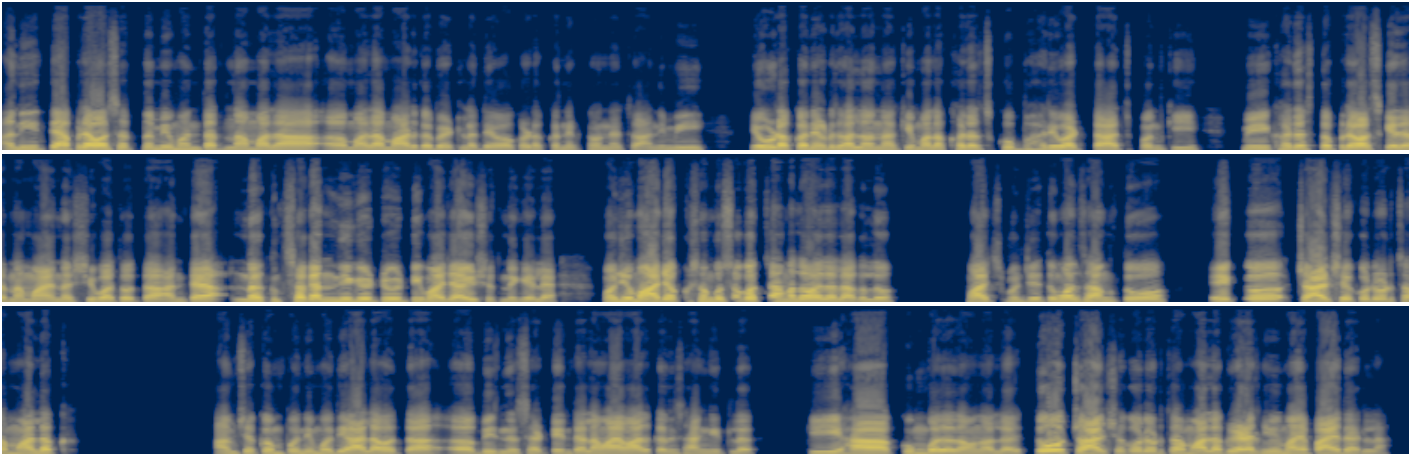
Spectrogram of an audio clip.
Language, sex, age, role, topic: Marathi, male, 25-29, guest, एका प्रवासानं तुमचं जग कसं बदललं?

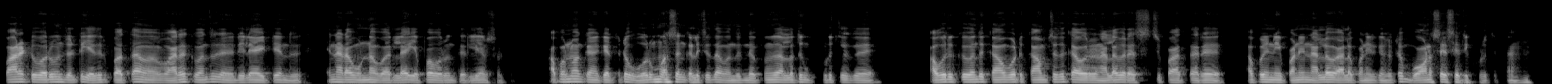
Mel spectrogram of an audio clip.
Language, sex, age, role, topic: Tamil, male, 35-39, guest, வீடியோவுக்கான ஒரு நல்ல கதையை இயல்பாகவும் மனதை ஈர்க்கும்வகையிலும் எப்படி உருவாக்கலாம்?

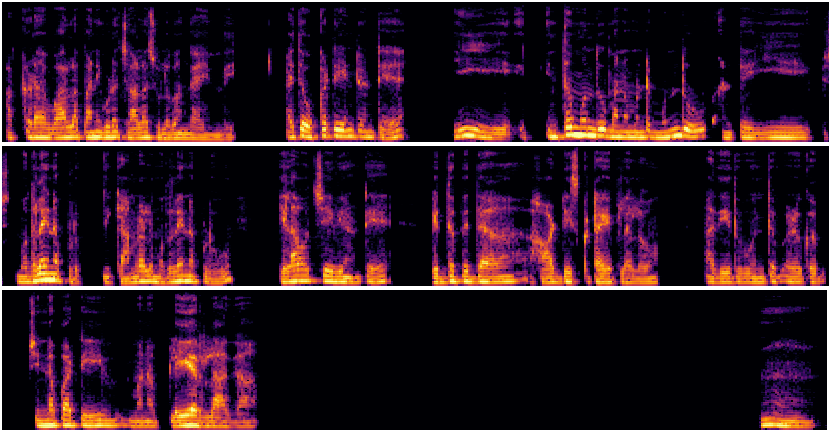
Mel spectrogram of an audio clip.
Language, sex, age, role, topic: Telugu, male, 30-34, guest, ఇంట్లో కెమెరాలు పెట్టుకోవడం గురించి మీ అభిప్రాయం ఏమిటి?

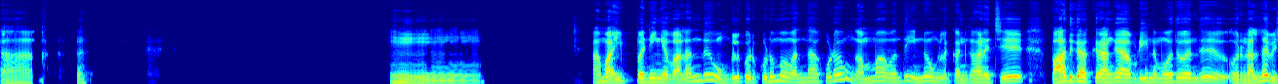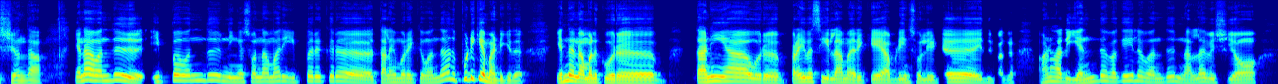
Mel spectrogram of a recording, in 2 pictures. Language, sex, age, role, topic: Tamil, male, 30-34, host, ஒரு நண்பரின் உதவி உங்கள் வாழ்க்கையை எப்படிக் கட்டமைத்தது?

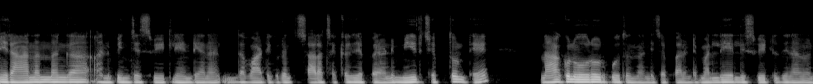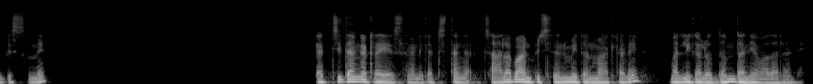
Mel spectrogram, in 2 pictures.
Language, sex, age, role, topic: Telugu, male, 20-24, host, పండుగ సమయంలో మీకు ఇష్టమైన తీపి వంటకం లేదా పానీయం ఏది?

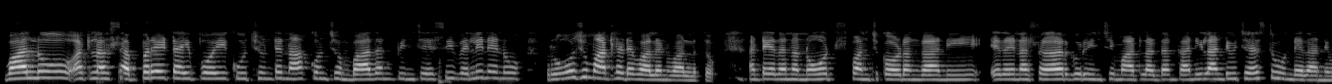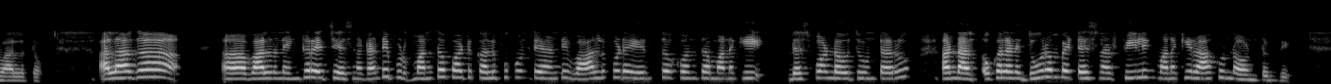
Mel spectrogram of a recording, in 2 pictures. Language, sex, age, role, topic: Telugu, female, 20-24, guest, కొత్తవారికి మొదటి రోజున మీరు ఇచ్చే సూచనలు ఏమిటి?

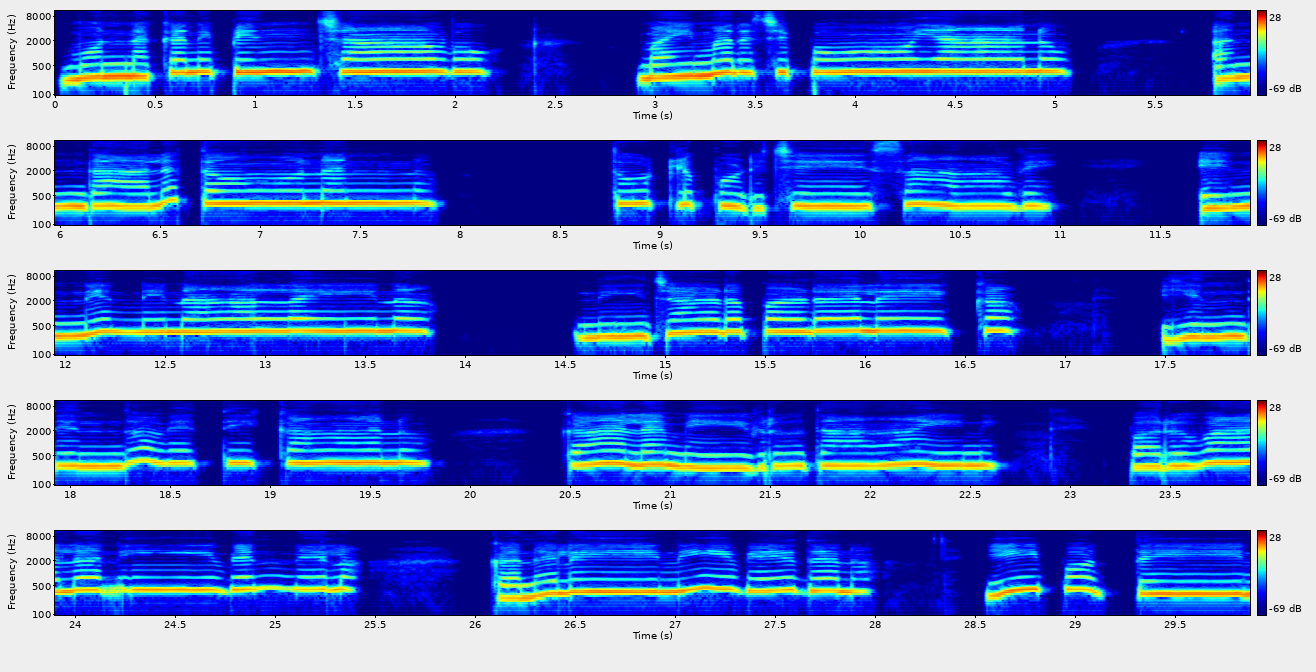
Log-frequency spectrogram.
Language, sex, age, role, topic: Telugu, female, 30-34, guest, మీకు ఇష్టమైన పాట ఏది?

